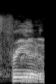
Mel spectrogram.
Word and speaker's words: Freiler: It's Freeler, they said. Yep. So he came in, and they got the pronunciations down here.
